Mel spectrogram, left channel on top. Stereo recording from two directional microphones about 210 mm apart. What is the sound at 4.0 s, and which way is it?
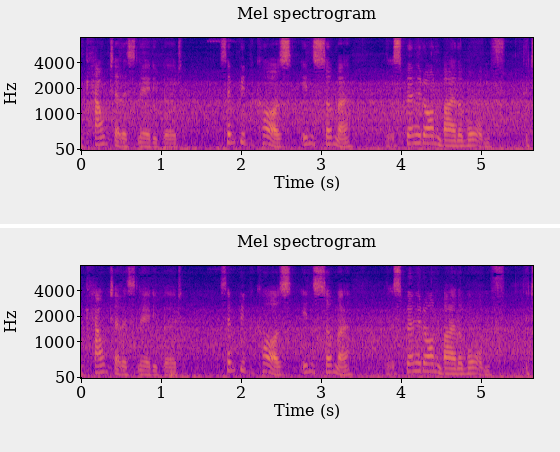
Speech, centre (ahead or behind).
